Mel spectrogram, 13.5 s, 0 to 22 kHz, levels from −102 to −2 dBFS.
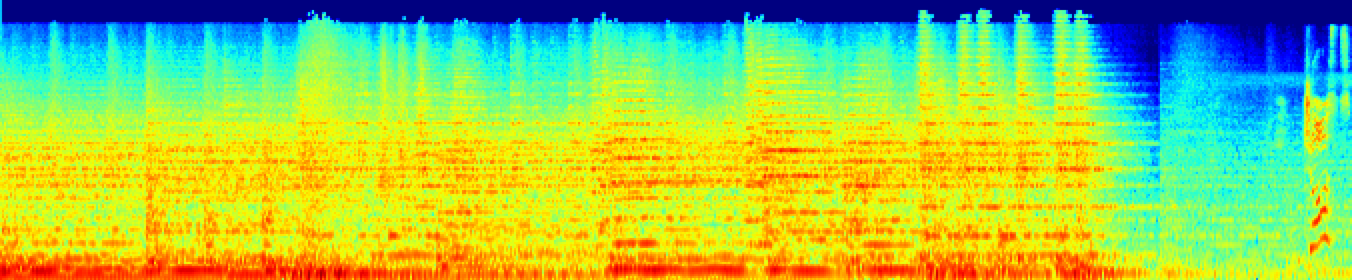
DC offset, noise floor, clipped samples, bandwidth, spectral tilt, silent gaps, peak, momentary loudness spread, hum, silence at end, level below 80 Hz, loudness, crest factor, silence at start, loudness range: under 0.1%; -38 dBFS; under 0.1%; 18 kHz; -3.5 dB/octave; none; -2 dBFS; 6 LU; none; 0 s; -22 dBFS; -15 LUFS; 14 dB; 0 s; 3 LU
